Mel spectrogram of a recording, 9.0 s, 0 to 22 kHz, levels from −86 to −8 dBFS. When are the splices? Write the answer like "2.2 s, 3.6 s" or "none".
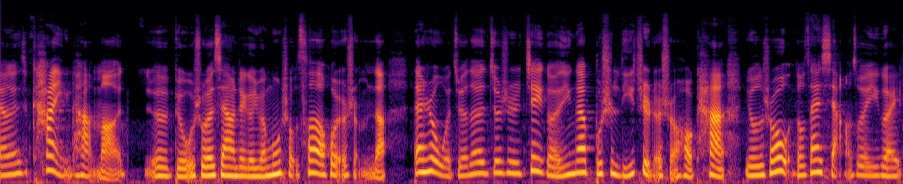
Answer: none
